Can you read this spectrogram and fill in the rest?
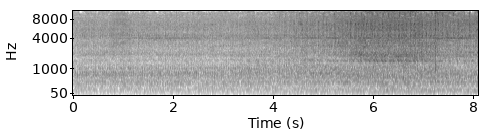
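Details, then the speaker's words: Copart Chevrolet Traverse parts car engine running without coolant: rough steady rattling hiss, three to four beats a second, likely fan being rubbed as something is pushed against it. "see what's going on which it sounds fine other than that ticking purge valve see like it's a ear leak somewhere I still can't figure that one out"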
